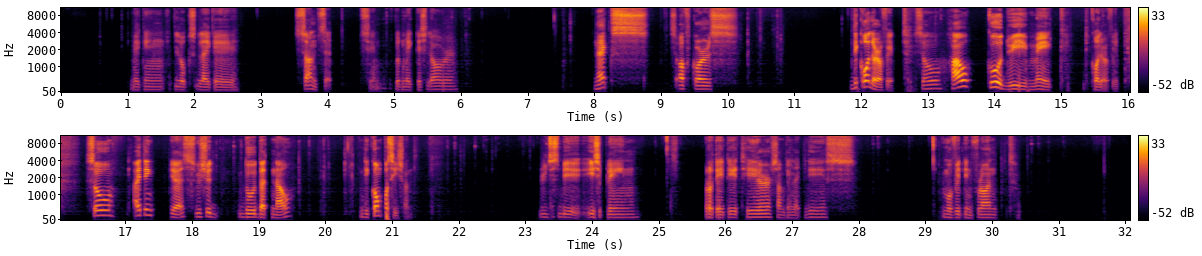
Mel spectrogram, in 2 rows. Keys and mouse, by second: 2.4 click, 3.6 g, 3.7 z, 4.8 click, 5.1 click, 5.4 Tab, 5.7 Tab, 6.0 click, 6.5 ctrl+s, 7.9 shift+middle click, 8.1 click, 8.5 ctrl+s, 10.2 shift+click, 10.6 ctrl+s, 13.1 click, 13.9 g, 14.6 click, 15.0 g, 15.1 z, 15.6 click, 16.6 click, 17.0 ctrl+s, 17.9 shift+middle click, 18.6 shift+click, 19.5 middle click, 19.8 ctrl+s, 20.2 KP_0, 21.8 click, 22.2 shift+click, 23.0 shift+a, 25.4 r, 25.7 x, 25.7 9, 25.8 0, 26.1 Return, 26.8 g, 26.9 y, 28.1 click, 28.7 middle click, 29.7 g, 30.1 y, 30.5 click, 30.8 middle click, 31.6 KP_0.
